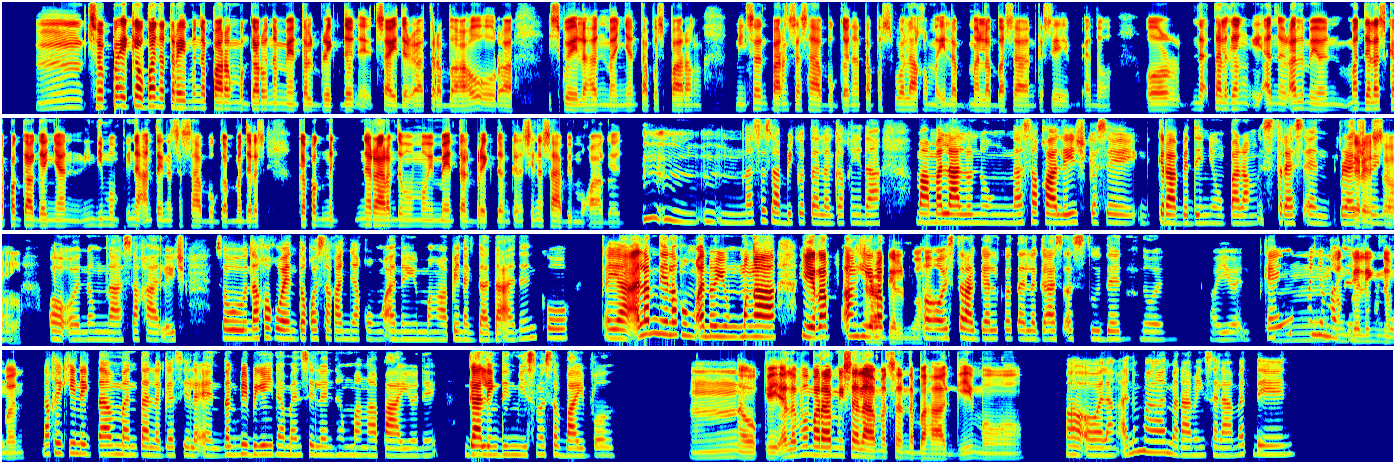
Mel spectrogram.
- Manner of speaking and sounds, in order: other background noise
- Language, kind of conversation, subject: Filipino, podcast, Ano ang ginagawa ninyo para manatiling malapit sa isa’t isa kahit abala?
